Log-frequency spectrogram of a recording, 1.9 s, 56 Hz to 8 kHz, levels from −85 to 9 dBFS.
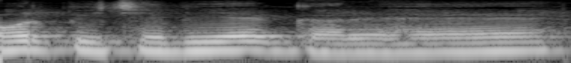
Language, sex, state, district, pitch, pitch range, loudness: Hindi, male, Uttar Pradesh, Shamli, 145 Hz, 135-155 Hz, -17 LUFS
